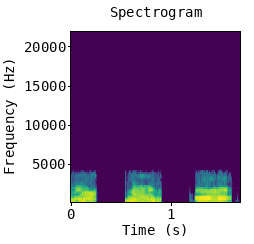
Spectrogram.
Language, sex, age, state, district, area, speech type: Tamil, female, 18-30, Tamil Nadu, Madurai, urban, conversation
